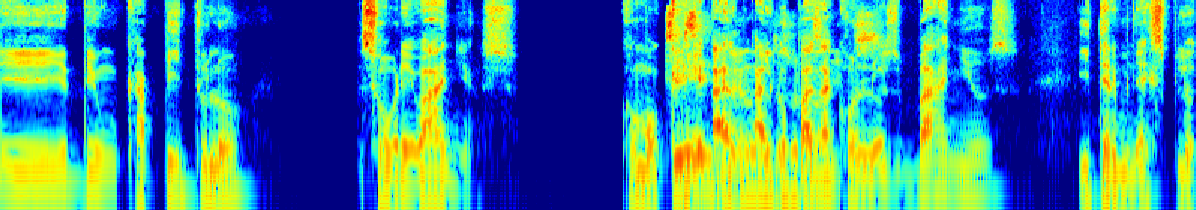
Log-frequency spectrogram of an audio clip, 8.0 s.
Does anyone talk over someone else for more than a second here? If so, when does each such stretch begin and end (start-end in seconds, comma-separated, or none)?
4.4-6.0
